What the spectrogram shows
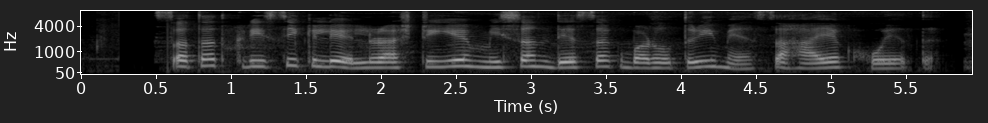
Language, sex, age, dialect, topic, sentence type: Maithili, female, 36-40, Bajjika, agriculture, statement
